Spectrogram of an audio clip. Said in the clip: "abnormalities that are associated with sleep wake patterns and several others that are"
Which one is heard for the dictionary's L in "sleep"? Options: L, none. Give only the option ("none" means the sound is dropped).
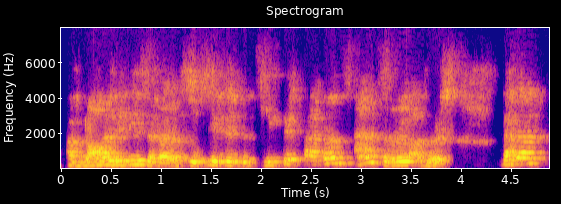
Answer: none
